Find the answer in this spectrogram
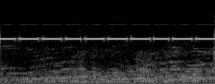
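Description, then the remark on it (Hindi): A smoke alarm, set off by smoke from a puja plate during a housewarming ceremony, sounds a continuous shrill high-pitched tone, broken by brief regular dips about every quarter second, loud, with faint low background rumble and no talking. “गृह प्रवेश की रस्म शुरू हुई जैसे ही सभी लोग अंदर आए अचानक स्मोक अलार्म बजा”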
